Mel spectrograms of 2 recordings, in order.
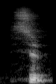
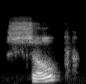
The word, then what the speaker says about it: soup: cooking, Yeah, cooking and pronunciation for this is soup. soup. Okay. Yeah, because if you say soap, soap is, for example, Palmolive, Zest, these different brands.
